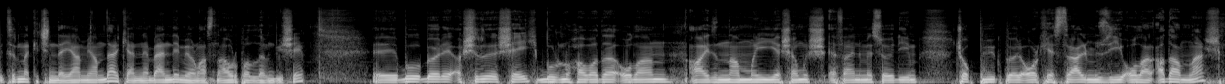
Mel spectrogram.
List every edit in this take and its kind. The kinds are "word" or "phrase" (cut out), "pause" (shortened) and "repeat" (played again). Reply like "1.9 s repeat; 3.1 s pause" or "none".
2.8 s word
